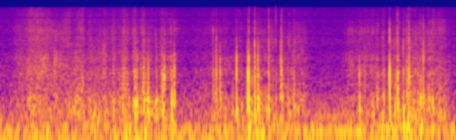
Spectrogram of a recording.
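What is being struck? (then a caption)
Embroidered canvas pillow. Fingertips scratch across the raised blue and yellow yarn embroidery on a cream woven canvas pillow. Soft, dry scratching comes in short bursts over a low, steady hum, with the sharpest rasps standing out brightly before fading quickly.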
